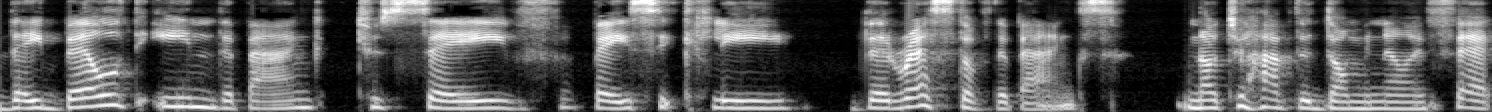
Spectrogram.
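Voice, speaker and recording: Her sound is dry and close, with no echo. The woman speaks at a fairly slow pace, medium in pitch, with fairly even intonation. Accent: Greek. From Cyprus. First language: Greek. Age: 50s. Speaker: life coach. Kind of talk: interview.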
